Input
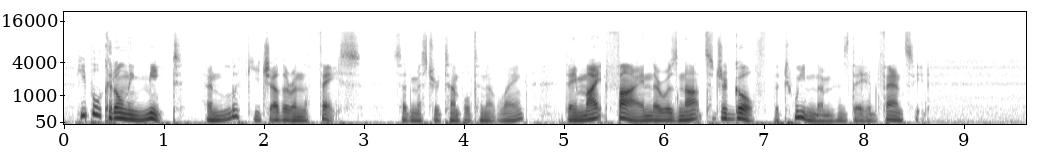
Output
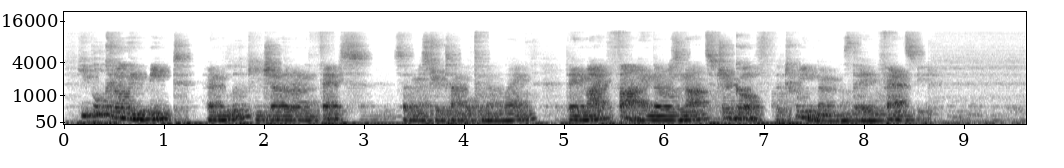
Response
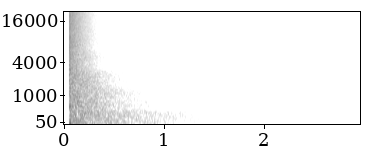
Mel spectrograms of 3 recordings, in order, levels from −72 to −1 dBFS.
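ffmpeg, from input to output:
-filter_complex "[0:a]acrossover=split=110|1500|3800[s0][s1][s2][s3];[s0]acompressor=threshold=0.0112:ratio=4[s4];[s1]acompressor=threshold=0.0355:ratio=4[s5];[s2]acompressor=threshold=0.00708:ratio=4[s6];[s3]acompressor=threshold=0.00631:ratio=4[s7];[s4][s5][s6][s7]amix=inputs=4:normalize=0,asplit=2[s8][s9];[s9]adelay=1516,volume=0.0794,highshelf=f=4000:g=-34.1[s10];[s8][s10]amix=inputs=2:normalize=0[s11];[1:a]atrim=start_sample=2205,atrim=end_sample=6174[s12];[s11][s12]afir=irnorm=-1:irlink=0,volume=2.24"

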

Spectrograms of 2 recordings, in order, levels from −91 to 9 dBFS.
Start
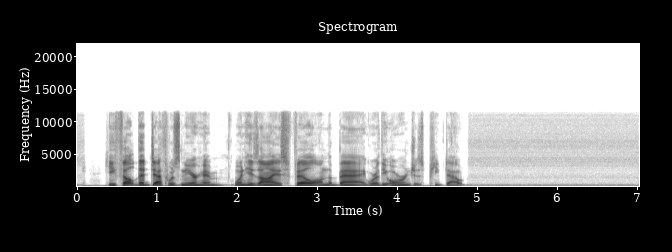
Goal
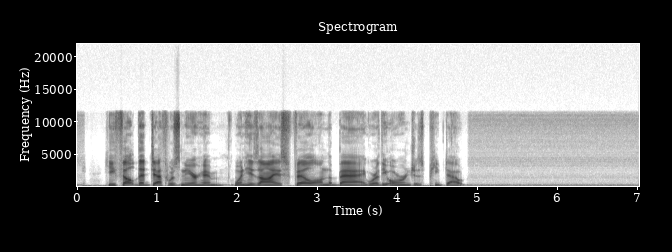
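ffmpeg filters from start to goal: -filter_complex "[0:a]acrossover=split=980[s0][s1];[s0]acompressor=threshold=0.0398:ratio=6[s2];[s1]aexciter=amount=7.9:drive=4.5:freq=9200[s3];[s2][s3]amix=inputs=2:normalize=0,volume=1.68"

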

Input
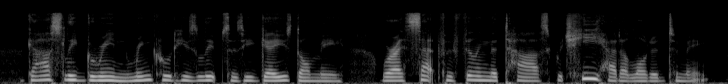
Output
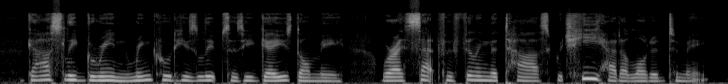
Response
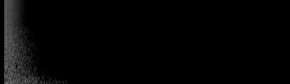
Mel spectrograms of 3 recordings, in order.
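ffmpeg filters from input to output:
-af "aexciter=amount=1.1:drive=9.2:freq=2100,volume=0.891"

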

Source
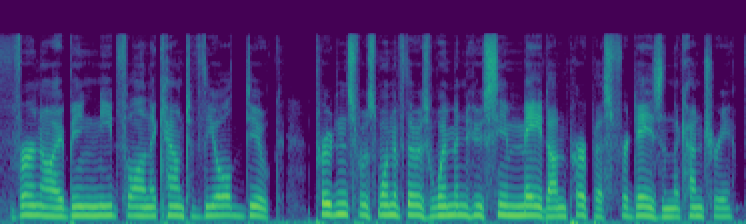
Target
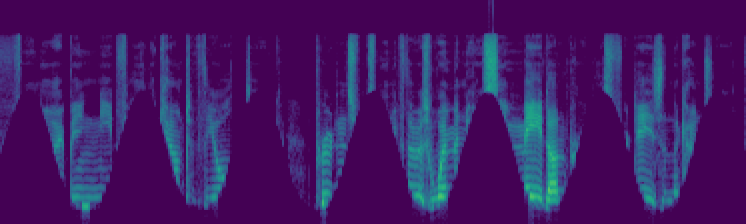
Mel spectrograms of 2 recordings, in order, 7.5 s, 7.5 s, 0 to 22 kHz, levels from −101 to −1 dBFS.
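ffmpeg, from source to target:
-filter_complex "[0:a]asettb=1/sr,asplit=3[s0][s1][s2];[s0]atrim=end=4.194[s3];[s1]atrim=start=4.19:end=5.76,asetpts=PTS-STARTPTS,afade=t=in:d=0.004:c=qsin,afade=t=out:st=1.566:d=0.004:c=qsin,acontrast=77[s4];[s2]atrim=start=5.756[s5];[s3][s4]acrossfade=d=0.004:c1=hsin:c2=qsin[s6];[s6][s5]acrossfade=d=0.004:c1=qsin:c2=hsin,afftfilt=real='re*gte(b*sr/1024,340*pow(4200/340,0.5+0.5*sin(2*PI*0.87*pts/sr)))':imag='im*gte(b*sr/1024,340*pow(4200/340,0.5+0.5*sin(2*PI*0.87*pts/sr)))':win_size=1024:overlap=0.75,volume=0.422"

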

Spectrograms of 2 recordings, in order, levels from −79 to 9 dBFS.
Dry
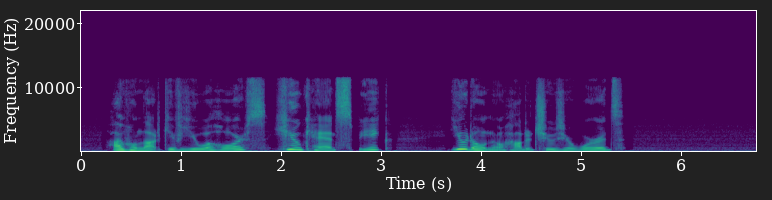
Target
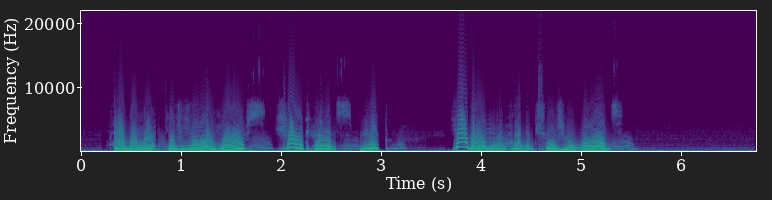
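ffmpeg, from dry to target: -filter_complex "[0:a]lowshelf=f=86:g=7.5,acrossover=split=280|860[s0][s1][s2];[s2]acompressor=threshold=0.00708:ratio=10[s3];[s0][s1][s3]amix=inputs=3:normalize=0,lowshelf=f=420:g=9.5,volume=7.5,asoftclip=hard,volume=0.133,aresample=16000,aresample=44100,aeval=exprs='abs(val(0))':c=same,asplit=2[s4][s5];[s5]adelay=280,highpass=300,lowpass=3400,asoftclip=type=hard:threshold=0.0841,volume=0.126[s6];[s4][s6]amix=inputs=2:normalize=0"

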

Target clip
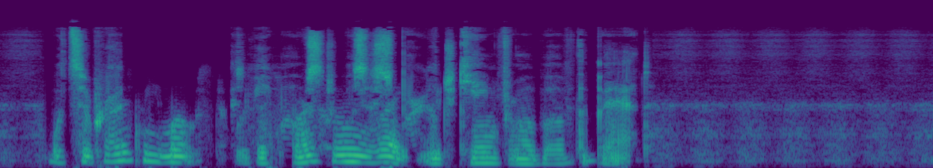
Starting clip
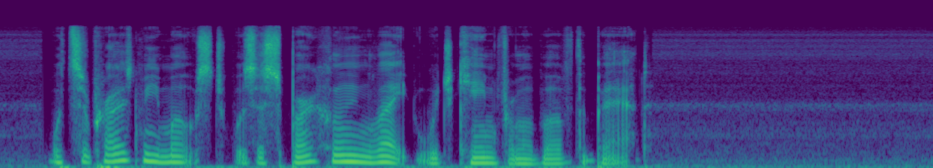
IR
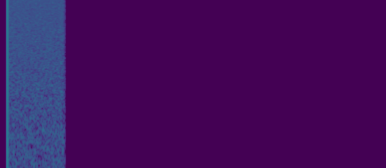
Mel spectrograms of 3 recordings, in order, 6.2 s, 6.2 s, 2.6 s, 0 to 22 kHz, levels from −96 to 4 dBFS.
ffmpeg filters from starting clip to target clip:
-filter_complex "[0:a]highpass=290,equalizer=f=5900:w=0.88:g=-4.5,acompressor=threshold=0.01:ratio=1.5,flanger=delay=16:depth=2.2:speed=0.52,aeval=exprs='clip(val(0),-1,0.0316)':c=same,acrossover=split=2400[s0][s1];[s0]aeval=exprs='val(0)*(1-0.7/2+0.7/2*cos(2*PI*3.4*n/s))':c=same[s2];[s1]aeval=exprs='val(0)*(1-0.7/2-0.7/2*cos(2*PI*3.4*n/s))':c=same[s3];[s2][s3]amix=inputs=2:normalize=0,asettb=1/sr,asplit=3[s4][s5][s6];[s4]atrim=end=0.814[s7];[s5]atrim=start=0.81:end=2.91,asetpts=PTS-STARTPTS,afade=t=in:d=0.004:c=qsin,afade=t=out:st=2.096:d=0.004:c=qsin,acrossover=split=1300[s8][s9];[s9]adelay=730[s10];[s8][s10]amix=inputs=2:normalize=0,atrim=end_sample=92610[s11];[s6]atrim=start=2.906[s12];[s7][s11]acrossfade=d=0.004:c1=hsin:c2=qsin[s13];[s13][s12]acrossfade=d=0.004:c1=qsin:c2=hsin,volume=2.66" -ar 24000 -c:a libmp3lame -b:a 56k

